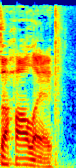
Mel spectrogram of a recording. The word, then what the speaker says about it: Sahale: And it's pronounced Sahale. S-A-H-A-L-E.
